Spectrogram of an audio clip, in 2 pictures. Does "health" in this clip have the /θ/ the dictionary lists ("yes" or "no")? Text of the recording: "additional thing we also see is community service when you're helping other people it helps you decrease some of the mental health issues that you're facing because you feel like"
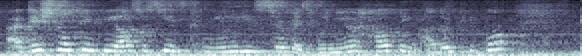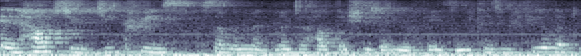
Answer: yes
